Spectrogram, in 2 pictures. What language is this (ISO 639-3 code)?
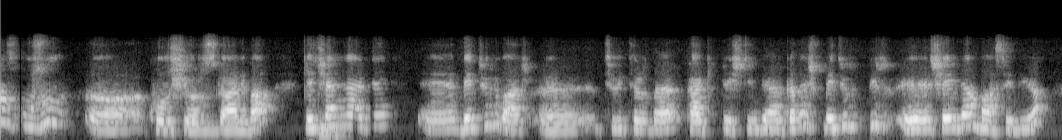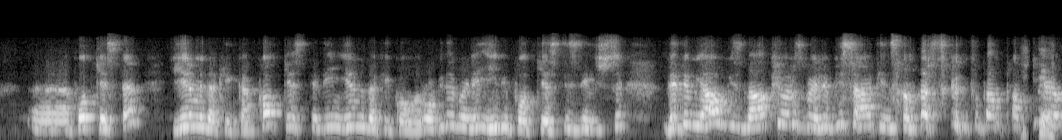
tur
